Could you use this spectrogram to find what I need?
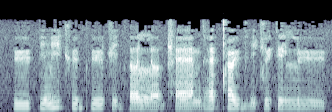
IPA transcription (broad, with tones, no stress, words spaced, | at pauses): yː˧kːi˧miː˥ t͡ʃʰy˧ɡpʰyː˧ t͡ʃi˩˧ɡθəː˩˧lːəː˩˧ɡʈ͡ʂʰɛː˩˧m dʱɛ˥ɡqʰyː˥ɡʱi˧˩t͡ɕy˥ kʲə˥jlːyː˥˧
